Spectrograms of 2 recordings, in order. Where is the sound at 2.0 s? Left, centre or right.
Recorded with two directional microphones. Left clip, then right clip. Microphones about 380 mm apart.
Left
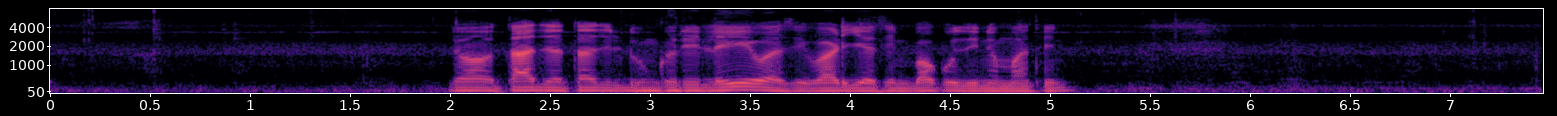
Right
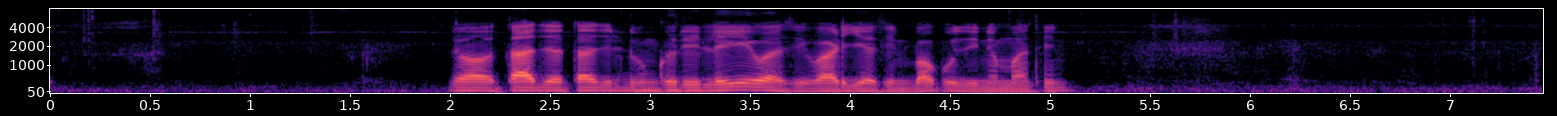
Centre.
